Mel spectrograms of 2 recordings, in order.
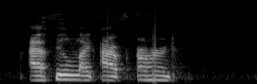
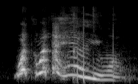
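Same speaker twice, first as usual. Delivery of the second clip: angry; 10 semitones higher than usual. Retold or imitated. Confronting the ghost angrily.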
